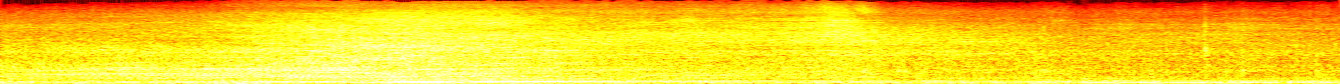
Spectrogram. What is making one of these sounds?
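A car passes close by and pulls away up the road.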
